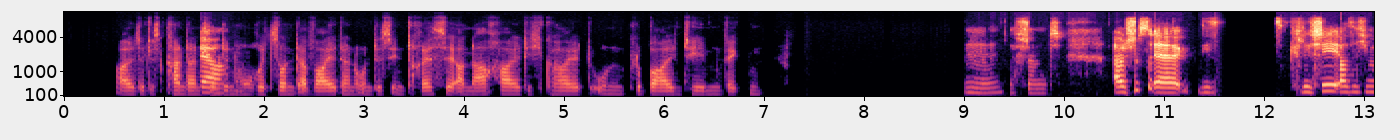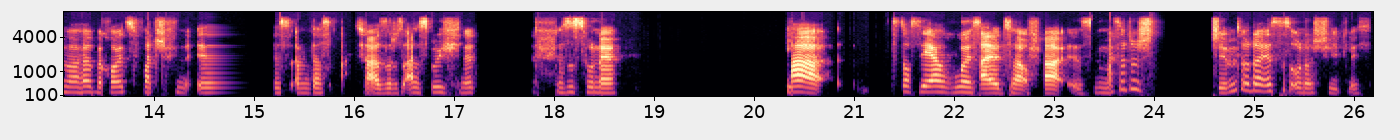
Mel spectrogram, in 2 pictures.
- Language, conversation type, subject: German, unstructured, Was findest du an Kreuzfahrten problematisch?
- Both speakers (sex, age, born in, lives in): female, 60-64, Turkey, Germany; male, 25-29, Germany, Germany
- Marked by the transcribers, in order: distorted speech; unintelligible speech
